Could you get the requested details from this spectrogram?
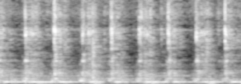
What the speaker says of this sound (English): I'm going to select a zigzag stitch on the machine and just stitch over those seam allowances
